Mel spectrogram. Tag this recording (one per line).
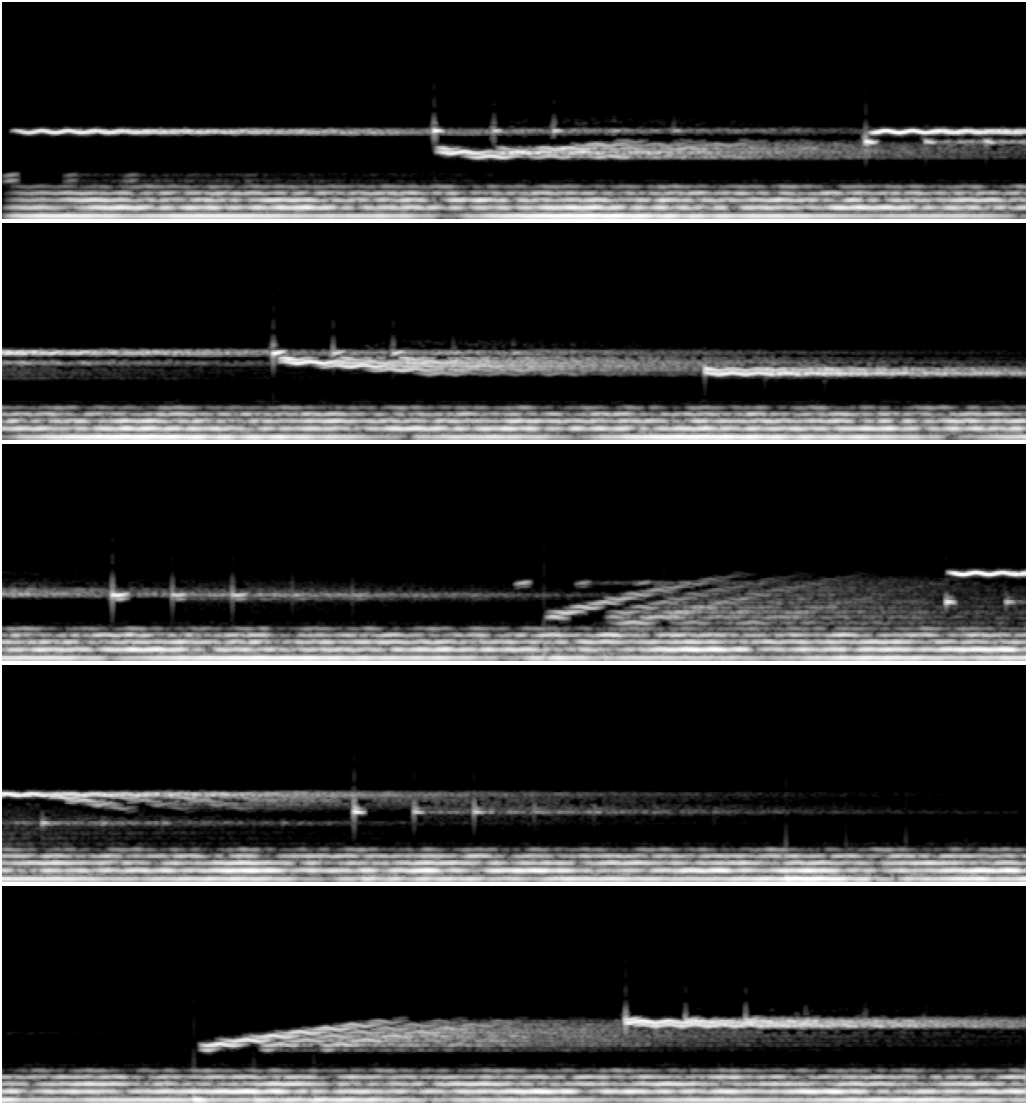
loop
drone
zebra
ableton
